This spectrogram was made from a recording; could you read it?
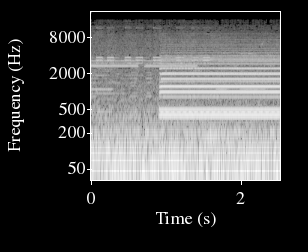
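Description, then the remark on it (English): A car horn blares in one long, sustained honk from a man in the car behind, growing louder partway through, over a low rumble of engine and traffic noise. “The group of them moved past my car to the man honking behind me.”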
